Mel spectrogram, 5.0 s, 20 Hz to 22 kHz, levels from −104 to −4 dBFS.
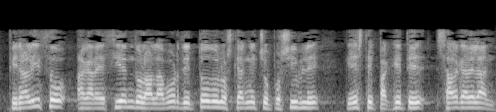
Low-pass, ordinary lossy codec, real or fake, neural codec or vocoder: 7.2 kHz; none; real; none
